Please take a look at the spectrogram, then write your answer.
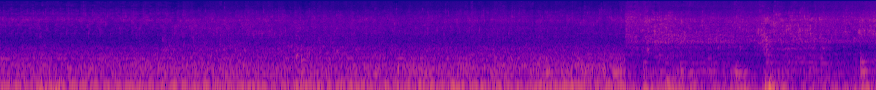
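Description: Raw chicken is rinsed under a running kitchen tap, with a steady hiss of flowing water that shifts brighter partway through as the stream hits differently, plus a couple of soft knocks.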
